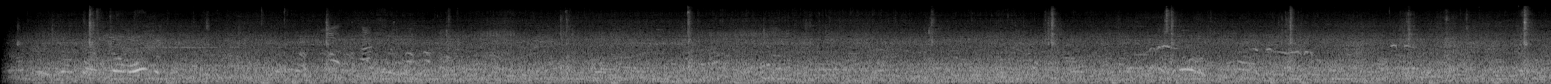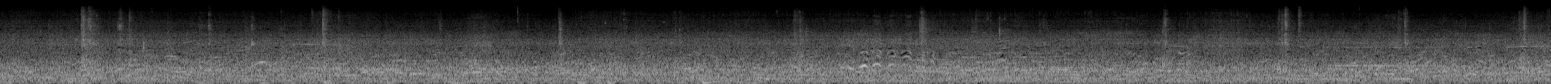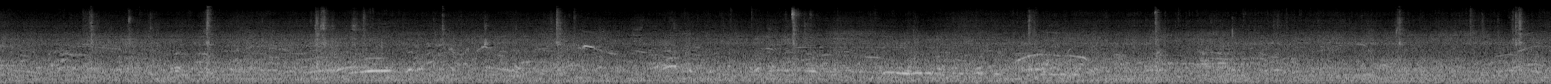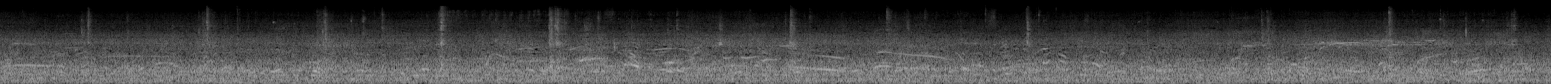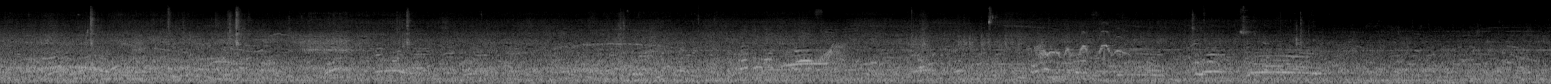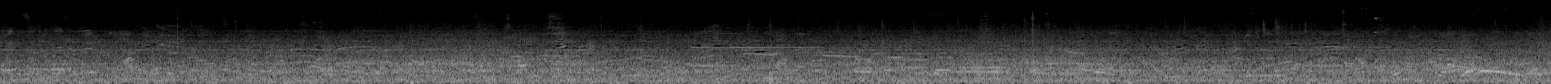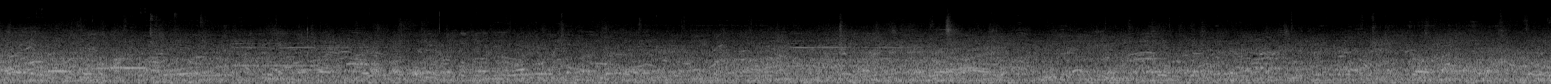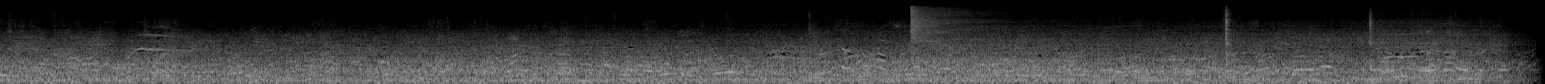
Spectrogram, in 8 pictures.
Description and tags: Recording of the Renfrew County fair in small town Ontario. Recorded using the H2N zoom recorder.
